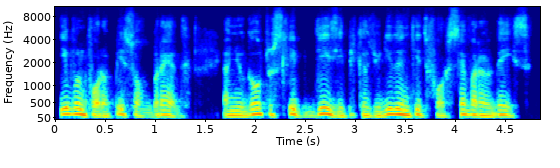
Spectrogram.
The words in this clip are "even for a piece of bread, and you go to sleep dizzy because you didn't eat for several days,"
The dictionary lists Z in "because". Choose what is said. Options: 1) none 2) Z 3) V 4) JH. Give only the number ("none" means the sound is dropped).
2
